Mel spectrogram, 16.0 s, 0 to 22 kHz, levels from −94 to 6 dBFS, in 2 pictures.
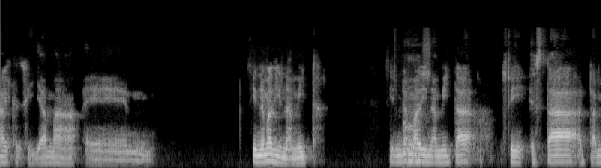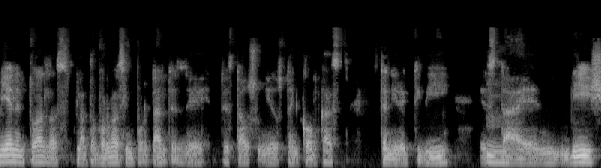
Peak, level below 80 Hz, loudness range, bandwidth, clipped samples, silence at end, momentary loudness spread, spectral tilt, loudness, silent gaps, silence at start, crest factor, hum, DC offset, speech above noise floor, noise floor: -4 dBFS; -58 dBFS; 9 LU; 12 kHz; under 0.1%; 0 s; 15 LU; -5.5 dB/octave; -26 LUFS; none; 0 s; 22 dB; none; under 0.1%; 57 dB; -83 dBFS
